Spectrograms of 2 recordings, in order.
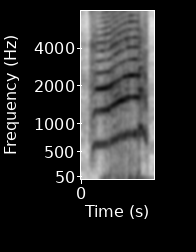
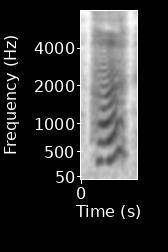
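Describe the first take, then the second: First: Piercing high, very loud shriek; imitated waking scream. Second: High, confused waking grunt; groggy startled huh. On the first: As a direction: scream it like a startled sleeper. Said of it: "Wait, stop screaming". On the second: Retold or imitated. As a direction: imitate someone waking up confused. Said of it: "Do you know she woke up".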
